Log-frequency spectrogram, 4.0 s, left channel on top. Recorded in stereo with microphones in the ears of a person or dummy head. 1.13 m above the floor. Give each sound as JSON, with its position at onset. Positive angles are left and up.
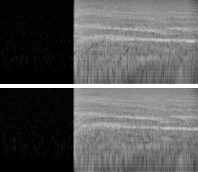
{"t": 1.5, "sound": "a scream", "side_deg": -60, "distance_m": 1.3}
